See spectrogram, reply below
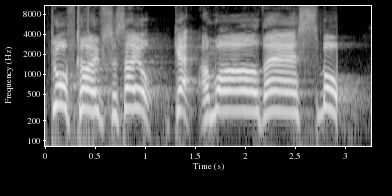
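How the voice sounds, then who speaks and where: A man's voice: very high-pitched, a little slow, bright, forceful tone, full character voice. A man playing a cheeky street seller calling out his wares in a stage pantomime. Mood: hawking, cheeky.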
